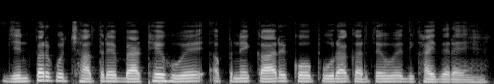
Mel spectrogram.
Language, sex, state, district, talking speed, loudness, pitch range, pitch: Hindi, male, Jharkhand, Ranchi, 195 wpm, -15 LUFS, 130-145 Hz, 135 Hz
